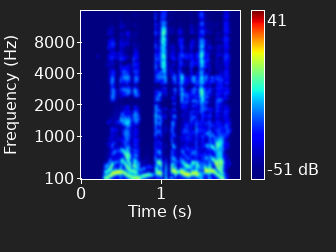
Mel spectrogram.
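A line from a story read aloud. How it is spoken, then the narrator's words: Passionate, slobbering plea. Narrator (Russian): Взмолилась она, страстно и слюняво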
